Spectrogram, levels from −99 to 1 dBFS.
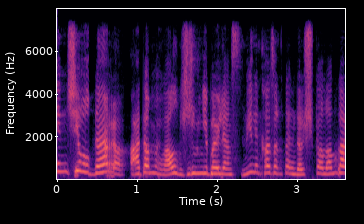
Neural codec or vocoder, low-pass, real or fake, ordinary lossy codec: codec, 24 kHz, 1.5 kbps, HILCodec; 7.2 kHz; fake; none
